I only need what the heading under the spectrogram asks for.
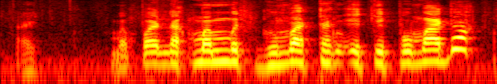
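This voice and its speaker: A man's voice: high voice, fast, fairly bright tone. A man playing a doubtful, teasing village friend in an Ilocano comedy radio drama, with an Ilocano accent.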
